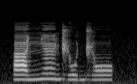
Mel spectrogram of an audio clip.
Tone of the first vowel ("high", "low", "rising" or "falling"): high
